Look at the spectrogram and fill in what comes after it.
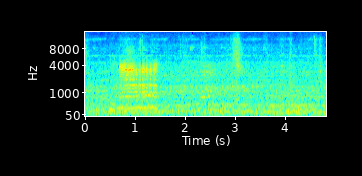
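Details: Goat at a cow farm around the birth of a kid: a single shaky bleat under a second long, somewhat masked by steady noise, followed by faint background sounds.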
